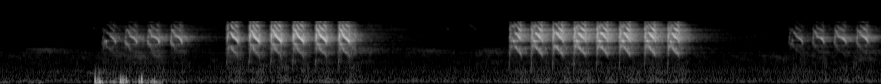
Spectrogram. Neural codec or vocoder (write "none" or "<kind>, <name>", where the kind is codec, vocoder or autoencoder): vocoder, Vocos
